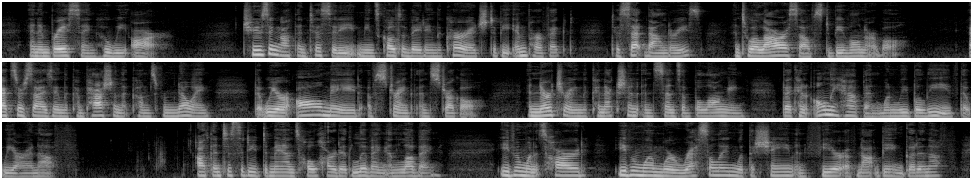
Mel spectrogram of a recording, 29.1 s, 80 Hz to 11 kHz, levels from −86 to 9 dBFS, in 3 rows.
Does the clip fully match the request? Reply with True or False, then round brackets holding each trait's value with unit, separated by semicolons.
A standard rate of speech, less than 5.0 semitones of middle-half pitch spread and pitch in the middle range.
True (170 wpm; 2.6 semitones; 165 Hz)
